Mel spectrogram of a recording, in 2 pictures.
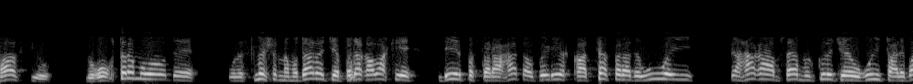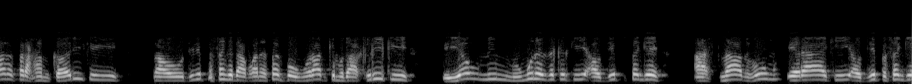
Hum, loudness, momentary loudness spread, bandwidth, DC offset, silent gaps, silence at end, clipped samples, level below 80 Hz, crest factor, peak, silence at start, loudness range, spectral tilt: none; -22 LUFS; 9 LU; 4.5 kHz; under 0.1%; none; 0 s; under 0.1%; -76 dBFS; 14 dB; -6 dBFS; 0 s; 2 LU; -5 dB/octave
